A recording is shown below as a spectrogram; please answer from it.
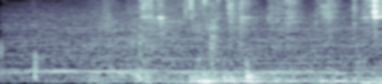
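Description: A small dog getting down and moving off on carpet: soft thumps of its landing and footfalls about a second in, with light jingling of the tags on its harness.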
